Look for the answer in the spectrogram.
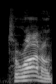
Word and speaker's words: Toronto: By the way, didn't we learn from the movie Argo that it's pronounced Toronto? – Toronto.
